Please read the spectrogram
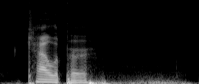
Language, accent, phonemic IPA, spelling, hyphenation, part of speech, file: English, US, /ˈkælɪpɚ/, caliper, cal‧i‧per, noun / verb, En-us-caliper.ogg
- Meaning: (noun) 1. Alternative form of calipers, a device used to measure dimensions 2. The part of a disc brake that holds the brake pads; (verb) To use calipers to measure the size of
